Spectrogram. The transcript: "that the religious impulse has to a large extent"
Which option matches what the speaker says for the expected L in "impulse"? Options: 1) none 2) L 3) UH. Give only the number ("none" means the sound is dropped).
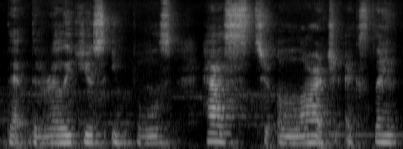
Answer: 2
